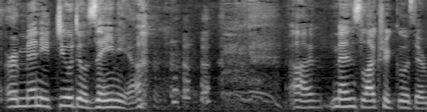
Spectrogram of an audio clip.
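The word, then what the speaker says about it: Ermenegildo Zegna: And importantly, because I'm on the board of an Italian luxury goods company, the correct pronunciation is Ermeni Giudozania.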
